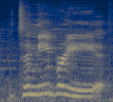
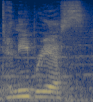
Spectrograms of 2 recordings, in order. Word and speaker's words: Tenebri: I mean, it's Tenebri, like Tenebrous is easy to pronounce. It's just now I've been saying Tenebrious for so long.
